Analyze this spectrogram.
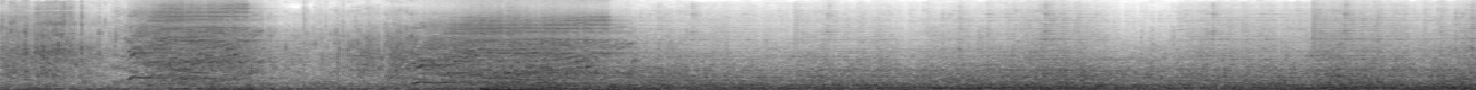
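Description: A deep mechanical drone hums steadily throughout.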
